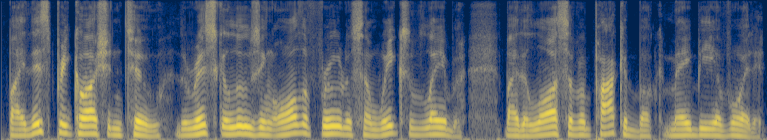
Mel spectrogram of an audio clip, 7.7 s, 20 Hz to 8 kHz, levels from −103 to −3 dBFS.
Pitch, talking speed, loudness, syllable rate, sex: 140 Hz, 205 wpm, -17 LUFS, 4.7 syllables/s, male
